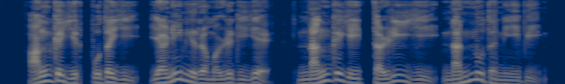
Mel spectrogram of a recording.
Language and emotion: Tamil, neutral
